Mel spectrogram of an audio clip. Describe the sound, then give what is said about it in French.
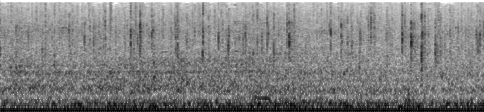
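Faint, steady underwater crackling, a dense patter of tiny clicks and pops over a low, constant rumble, with no voices, heard with the head partly in the water while floating on the back. “J'ai fait la planche et mis un peu la tête dans l'eau et j'ai entendu ce crépitement, là, ce petit crépitement de beaucoup moins fort.”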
